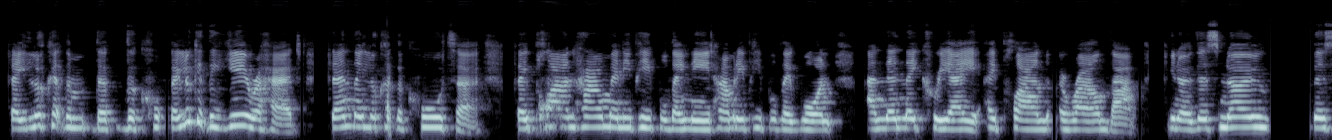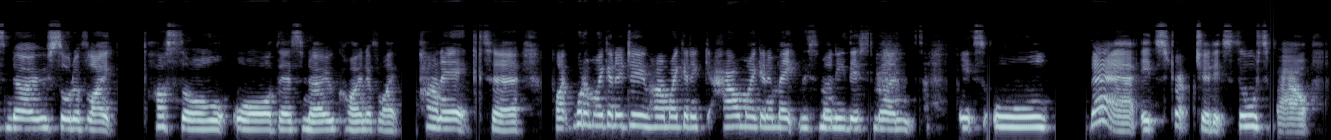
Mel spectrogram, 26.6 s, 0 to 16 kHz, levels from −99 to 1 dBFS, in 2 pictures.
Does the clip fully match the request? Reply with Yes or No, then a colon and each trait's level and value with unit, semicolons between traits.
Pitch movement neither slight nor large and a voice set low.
No: average, 3.6 semitones; high, 225 Hz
